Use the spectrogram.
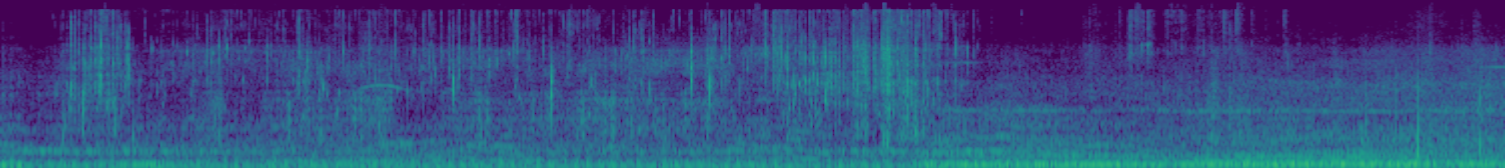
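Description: Water running steadily from a stone spout at a hill temple, a continuous soft trickling and pouring outdoors, fairly faint with a low background rumble that grows a little heavier toward the end.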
